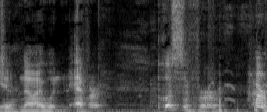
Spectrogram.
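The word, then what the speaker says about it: Puscifer: Hey, talk to me about Pussifer, because that's the right pronunciation always, right?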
